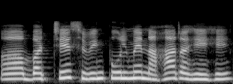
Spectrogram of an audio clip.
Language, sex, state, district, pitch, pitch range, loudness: Hindi, female, Uttar Pradesh, Etah, 260 Hz, 250-280 Hz, -11 LUFS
